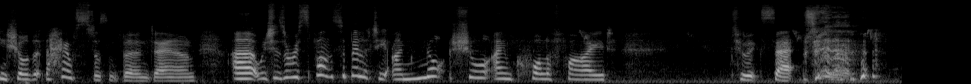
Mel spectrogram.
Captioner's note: laughing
